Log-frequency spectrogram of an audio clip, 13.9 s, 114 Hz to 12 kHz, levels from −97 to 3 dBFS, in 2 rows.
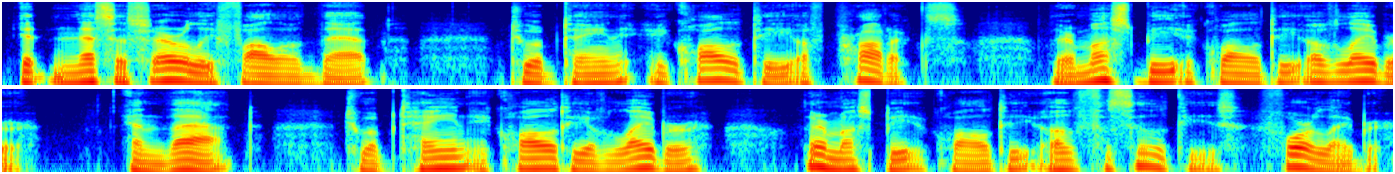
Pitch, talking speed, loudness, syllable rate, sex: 115 Hz, 130 wpm, -19 LUFS, 5.3 syllables/s, male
